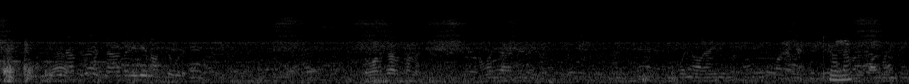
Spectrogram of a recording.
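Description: A passenger train rolls toward Howrah with a steady rumble and repeated rhythmic clatter of the wheels, faint and continuous, while voices talk quietly on board.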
